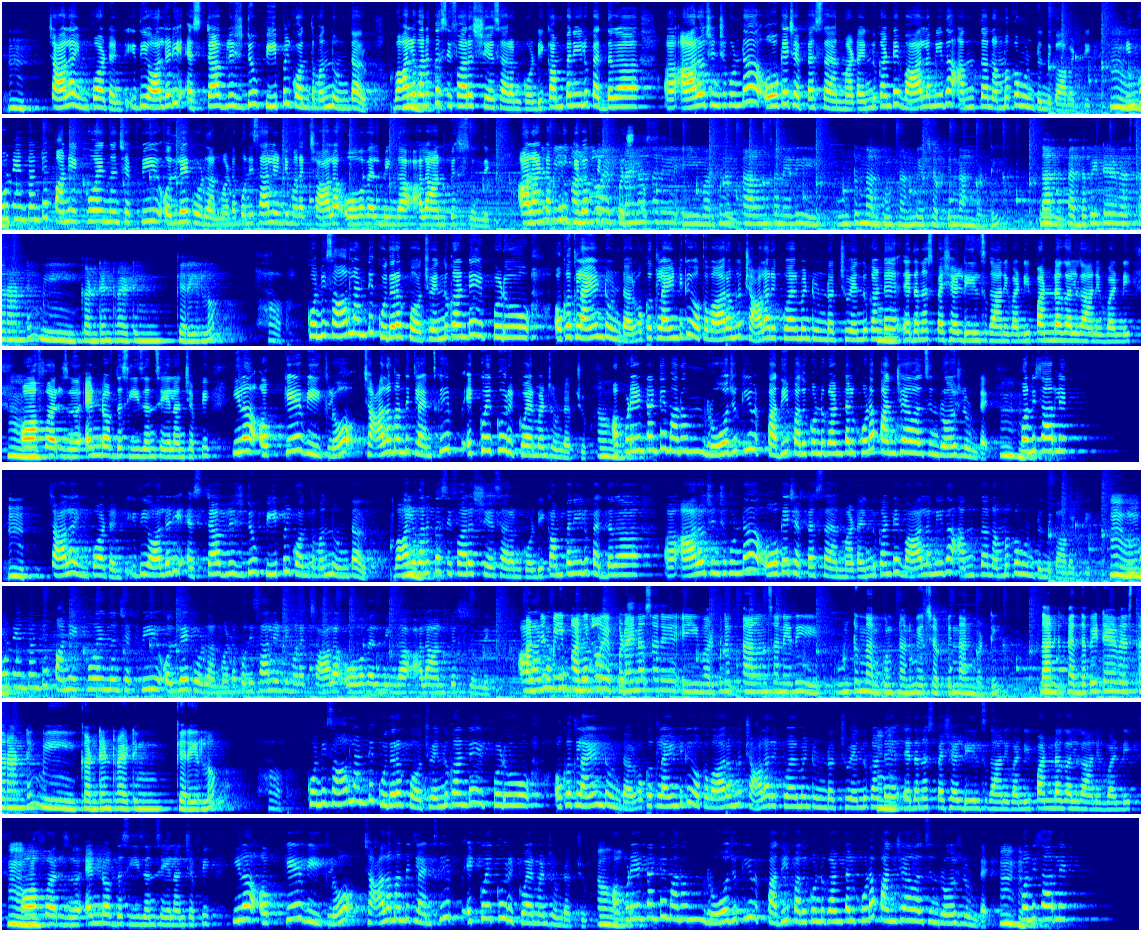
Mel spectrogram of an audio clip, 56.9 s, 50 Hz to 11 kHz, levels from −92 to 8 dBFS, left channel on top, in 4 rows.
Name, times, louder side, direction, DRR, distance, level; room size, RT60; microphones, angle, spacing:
voice 1, 0.6-4.6 4.9-13.4 14.0-20.3 20.7-22.3 23.2-23.4 27.2-27.5 31.8-32.0 32.3-42.6 42.9-45.3 45.6-50.0 50.3-55.0 55.5-56.0, left 4 dB, 75° left, 16 dB, 1.0 m, -33 dB
sound 1, 13.0-28.7, equal, 20° left, 3.6 m, -48 dB
voice 2, 13.8-14.3 20.8-26.7 27.2-31.2 39.4-39.7 42.8-43.2 50.2-50.5 55.2-55.5, right 1 dB, 65° right, 8 dB, 2.1 m, -35 dB
29.5 x 18.0 x 9.3 m, 0.93 s
head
